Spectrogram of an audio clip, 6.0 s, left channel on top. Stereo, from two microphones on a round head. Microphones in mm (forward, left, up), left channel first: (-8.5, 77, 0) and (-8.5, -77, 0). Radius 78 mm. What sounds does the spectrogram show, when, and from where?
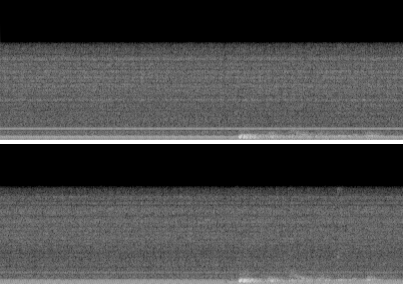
0.0 s an engine running: 50° left (ahead or behind), 1.4 m
3.6 s scissors: 10° right (ahead or behind), 1.3 m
